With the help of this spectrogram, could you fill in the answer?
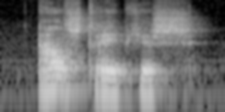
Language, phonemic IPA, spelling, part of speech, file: Dutch, /ˈalstrepjəs/, aalstreepjes, noun, Nl-aalstreepjes.ogg
- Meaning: plural of aalstreepje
